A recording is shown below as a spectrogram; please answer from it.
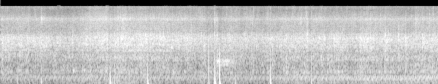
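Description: Whole shallots and green chillies sizzling steadily as they fry in hot oil in a kadai, with a few sharp knocks about one, one and a half and two seconds in.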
